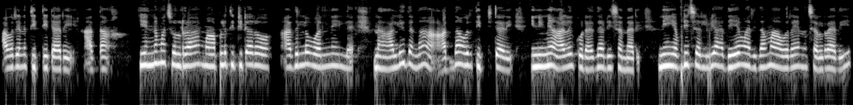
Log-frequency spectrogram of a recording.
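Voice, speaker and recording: Brief: woman, bright high voice, tender cartoon family drama. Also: steady tone, a little fast, dry recording. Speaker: voice actor for women in a family cartoon.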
